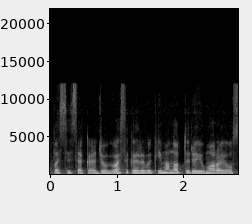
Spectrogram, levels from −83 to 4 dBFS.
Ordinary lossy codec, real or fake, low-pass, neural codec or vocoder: Opus, 16 kbps; real; 10.8 kHz; none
